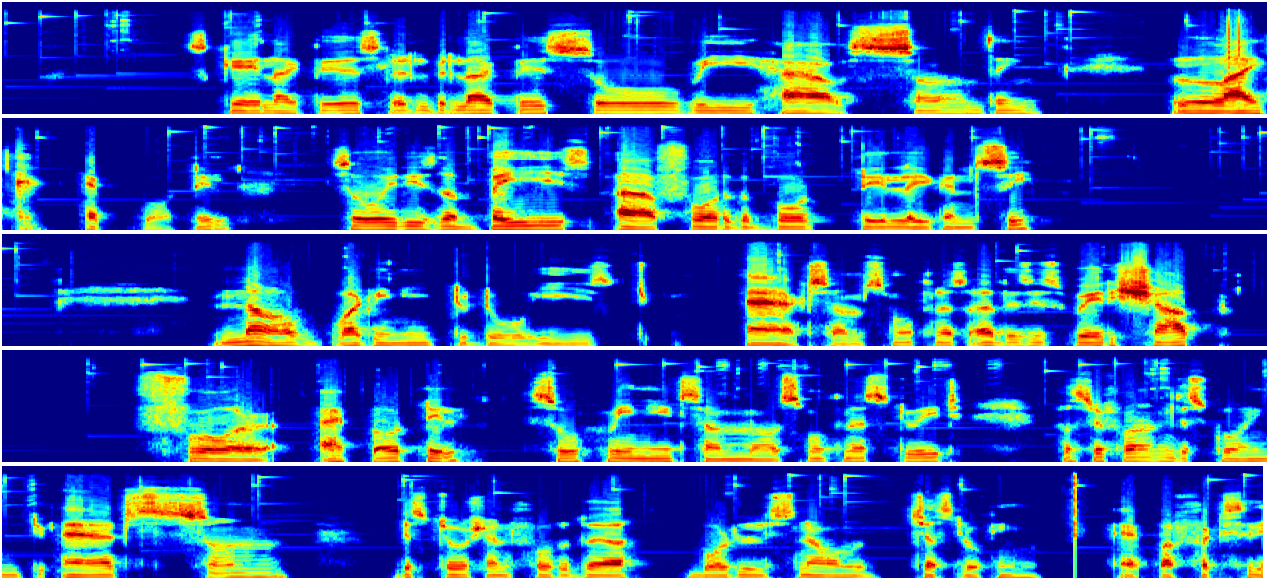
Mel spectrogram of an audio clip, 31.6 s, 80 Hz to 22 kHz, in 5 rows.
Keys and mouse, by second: 1.1 s, 4.9-10.5 middle drag, 12.3 middle click, 12.4 KP_1, 12.7 middle click, 16.4 middle click, 18.2-19.4 middle drag, 20.0-21.5 middle drag, 21.6 middle click, 24.0 middle click, 24.8 a, 26.3 middle click.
